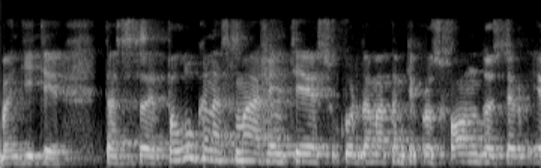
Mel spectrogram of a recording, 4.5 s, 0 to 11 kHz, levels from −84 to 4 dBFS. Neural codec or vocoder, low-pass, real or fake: none; 7.2 kHz; real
